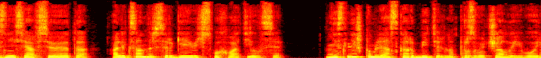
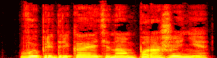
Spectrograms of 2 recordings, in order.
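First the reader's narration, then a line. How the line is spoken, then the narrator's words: Sad sigh. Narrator (Russian): вздохнул он невесело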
